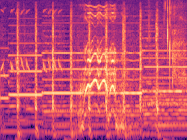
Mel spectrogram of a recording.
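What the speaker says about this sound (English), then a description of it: "We've got a horse." A horse in Daggerfall gives a high, wavering whinny at mid-clip over a steady rhythm of clip-clop hoofbeats, all set against a continuous game music bed.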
